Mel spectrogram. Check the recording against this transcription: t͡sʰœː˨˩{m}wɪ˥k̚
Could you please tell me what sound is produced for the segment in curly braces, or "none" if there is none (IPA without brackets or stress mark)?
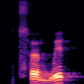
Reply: m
